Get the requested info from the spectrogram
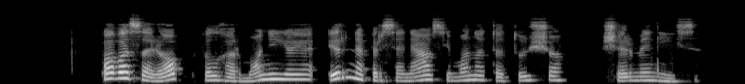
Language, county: Lithuanian, Vilnius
